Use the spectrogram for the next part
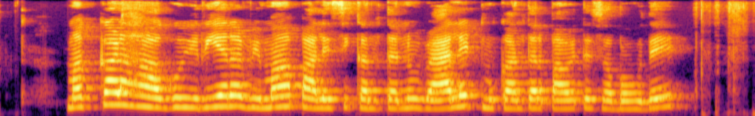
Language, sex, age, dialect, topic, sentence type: Kannada, female, 18-24, Mysore Kannada, banking, question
